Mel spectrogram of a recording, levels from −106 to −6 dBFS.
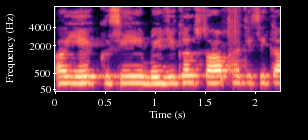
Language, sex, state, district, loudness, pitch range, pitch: Hindi, male, Bihar, Muzaffarpur, -15 LUFS, 200-205 Hz, 205 Hz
